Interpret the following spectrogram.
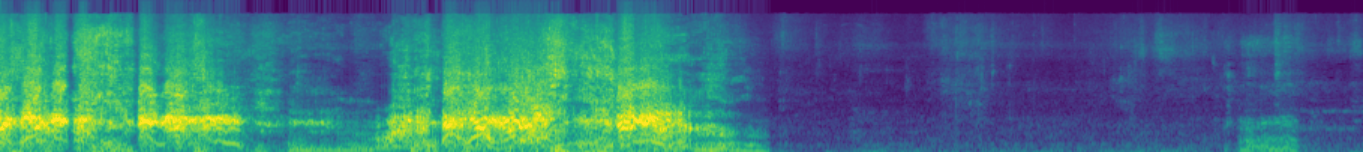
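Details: Dogs fighting, an Indian pariah mix and a German Shepherd, after one dog came and attacked the other: dense, harsh overlapping barks and snarling growls for about five seconds, then near silence with one brief low growl near the end.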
